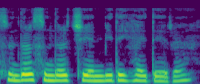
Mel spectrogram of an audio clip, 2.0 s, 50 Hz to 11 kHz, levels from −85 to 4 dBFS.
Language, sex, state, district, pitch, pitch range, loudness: Hindi, female, Arunachal Pradesh, Papum Pare, 205 Hz, 195-215 Hz, -13 LUFS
